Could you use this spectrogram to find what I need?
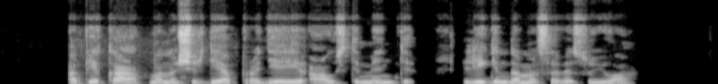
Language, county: Lithuanian, Kaunas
